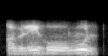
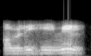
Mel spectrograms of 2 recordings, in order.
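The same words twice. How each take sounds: First: قبله مول said as qablihu-mul; "u" vowels through قبله مول; damma on both. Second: قبله ميل said as qablihi-mil; "i" vowels through قبله ميل; kasra on both. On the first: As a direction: link قبله مول with "oo"-coloured h and m. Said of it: "وضمهما شفا". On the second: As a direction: link قبله ميل with "ee"-coloured h and m. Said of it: "كسر الهاء والميم". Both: Shown as a demonstration.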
